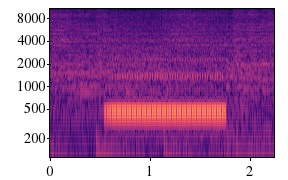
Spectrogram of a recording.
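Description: A telephone tone sounds as a call is placed to a local news desk: one steady, loud, unbroken tone of about a second, over a faint background hum, with no talk.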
